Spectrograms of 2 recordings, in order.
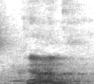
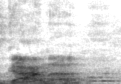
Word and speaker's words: Ghana: um so this is Ghana notice in the spelling that in English we have an H between the G and the a but the pronunciation is pretty much the same all right I think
